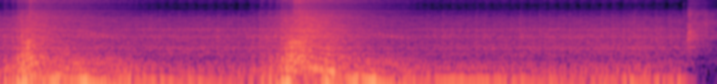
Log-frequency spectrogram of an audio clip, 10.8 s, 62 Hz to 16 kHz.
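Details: Fire-damaged Yamaha FZ750 four, 41,000 miles, choke confirmed off, idle hard to set: lumpy uneven idle with throttle blips, cylinder missing intermittently; middle two exhausts cooler than outer two, cause unconfirmed.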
